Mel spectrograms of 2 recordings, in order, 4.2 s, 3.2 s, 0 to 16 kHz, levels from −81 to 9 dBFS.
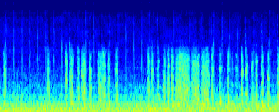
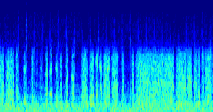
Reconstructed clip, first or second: first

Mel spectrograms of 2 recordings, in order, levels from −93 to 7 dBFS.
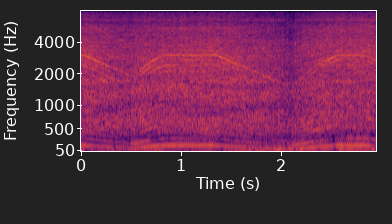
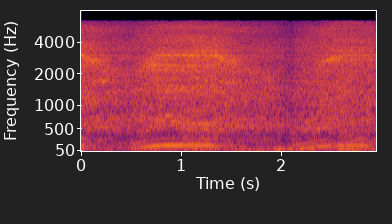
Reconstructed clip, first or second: second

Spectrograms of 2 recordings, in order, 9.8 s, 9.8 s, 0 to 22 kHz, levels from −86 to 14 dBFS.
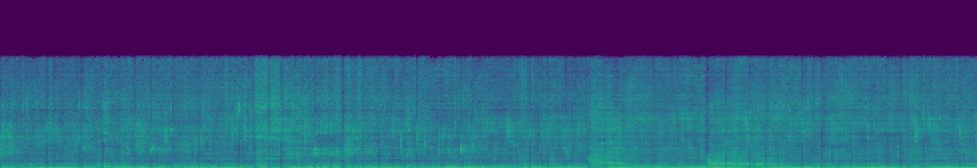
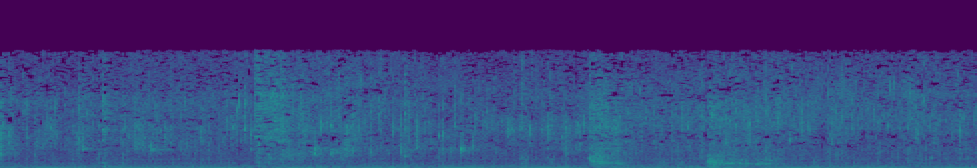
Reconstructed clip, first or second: first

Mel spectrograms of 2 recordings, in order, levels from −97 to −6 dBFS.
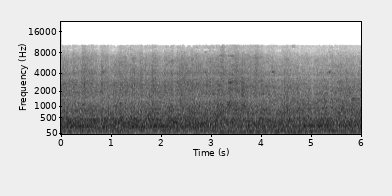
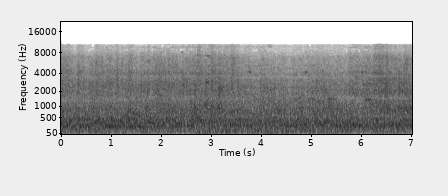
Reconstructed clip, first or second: second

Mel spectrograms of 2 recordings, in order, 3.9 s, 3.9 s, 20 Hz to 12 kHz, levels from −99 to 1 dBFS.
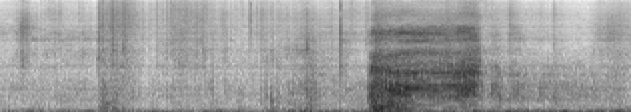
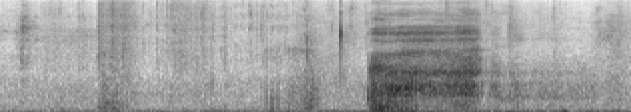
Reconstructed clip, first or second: first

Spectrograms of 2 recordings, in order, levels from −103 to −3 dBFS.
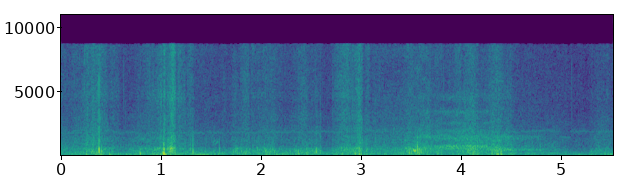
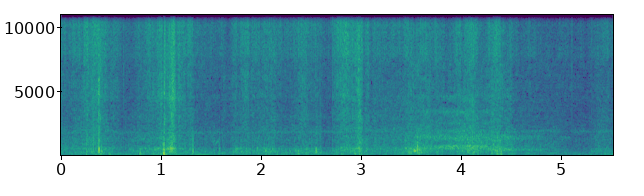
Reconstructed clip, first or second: second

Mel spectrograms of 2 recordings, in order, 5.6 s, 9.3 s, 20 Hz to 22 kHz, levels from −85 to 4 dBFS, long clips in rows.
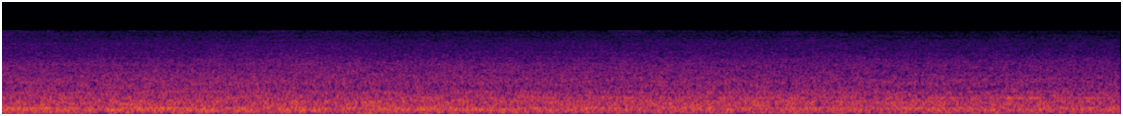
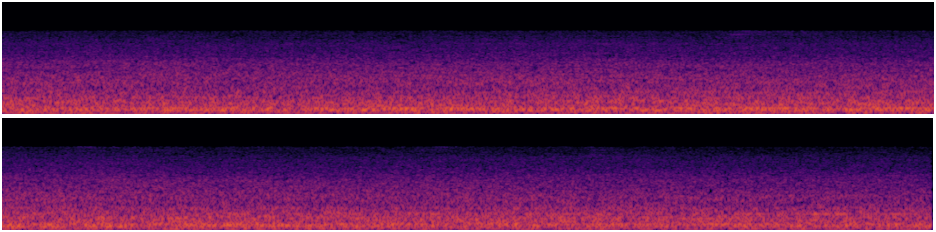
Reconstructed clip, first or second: first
